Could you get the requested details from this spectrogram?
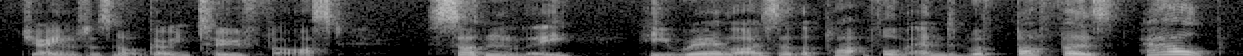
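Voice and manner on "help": high frightened cry for help; gasped cry. Acted. James facing the buffers, frightened gasp. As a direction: gasp in terror. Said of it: "he gasped".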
